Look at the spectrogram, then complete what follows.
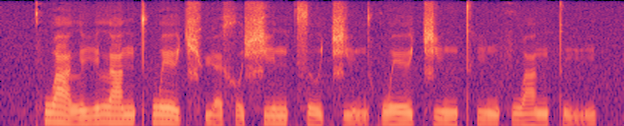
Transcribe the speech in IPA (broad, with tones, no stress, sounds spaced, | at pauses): kʰ w ä˥˩ l i˧˥ l a˥ n t̪ʰ w e˥˩ ɪ̯ t͡ɕʰ ɥ ɛ˩ x ɤ˩ ɕ i˥ n t͡s ɹ̩˧˥ t͡ɕ ḭ˨˩ n k w e˥ ɪ̯ t͡ɕ i˥ ŋ t̪ʰ i˥˩ ŋ f w a˥ n t̪ ḭ˨˩˦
